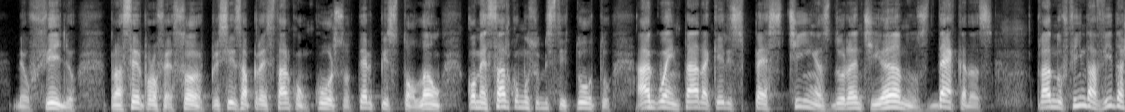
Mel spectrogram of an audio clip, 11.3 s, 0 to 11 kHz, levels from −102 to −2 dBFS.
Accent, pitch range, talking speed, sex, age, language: Brazilian, 115-180 Hz, 130 wpm, male, 60-79, Portuguese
